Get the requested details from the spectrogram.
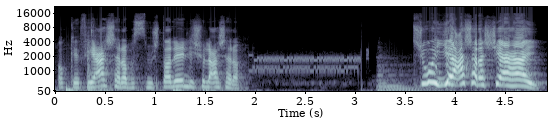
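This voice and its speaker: A woman with a Levantine Arabic accent hosting a let's play, talking through the game excitedly and breaking into panicky bursts of repeated words. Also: high-pitched, quick pace, soft background music. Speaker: gaming channel host.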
